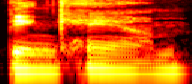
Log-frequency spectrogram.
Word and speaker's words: Bingham: We never say Bingham, but it's spelled with a ham.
